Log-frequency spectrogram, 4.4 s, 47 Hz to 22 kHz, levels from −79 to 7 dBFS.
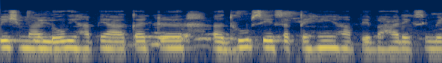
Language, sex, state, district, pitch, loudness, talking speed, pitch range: Hindi, female, Delhi, New Delhi, 195 Hz, -14 LUFS, 255 wpm, 190-205 Hz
